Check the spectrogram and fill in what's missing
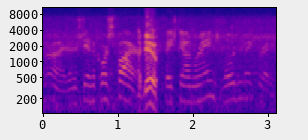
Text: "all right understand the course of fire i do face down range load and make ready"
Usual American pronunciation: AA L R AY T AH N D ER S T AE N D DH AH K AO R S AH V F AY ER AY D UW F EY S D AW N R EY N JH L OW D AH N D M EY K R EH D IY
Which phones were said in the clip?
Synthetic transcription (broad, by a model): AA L R AY T AH N D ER S T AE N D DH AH K AO R S F AY ER AY D UW F EY S D AW N R EY N JH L OW AH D M EY K R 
